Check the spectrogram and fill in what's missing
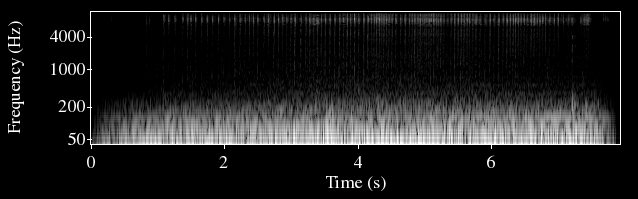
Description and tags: Sound of an helix in operation
airscrew, helix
